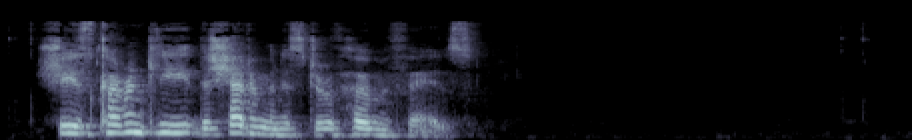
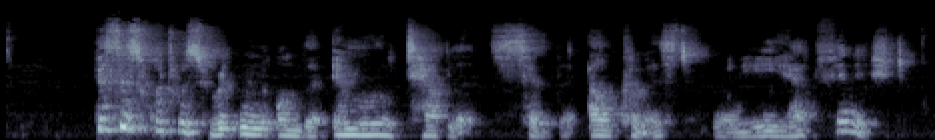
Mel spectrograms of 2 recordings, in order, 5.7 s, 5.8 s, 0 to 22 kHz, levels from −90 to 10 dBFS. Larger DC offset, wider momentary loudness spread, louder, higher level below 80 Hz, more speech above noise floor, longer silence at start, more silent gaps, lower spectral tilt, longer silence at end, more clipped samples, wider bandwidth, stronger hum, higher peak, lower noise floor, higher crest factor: neither; first, 15 LU vs 12 LU; first, -19 LUFS vs -25 LUFS; second, -72 dBFS vs -66 dBFS; first, 68 dB vs 48 dB; second, 0.25 s vs 0.6 s; neither; about the same, -4 dB/octave vs -4.5 dB/octave; first, 2.8 s vs 0.2 s; neither; about the same, 11.5 kHz vs 12.5 kHz; neither; about the same, -2 dBFS vs -4 dBFS; first, -88 dBFS vs -73 dBFS; about the same, 20 dB vs 22 dB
